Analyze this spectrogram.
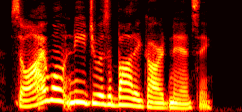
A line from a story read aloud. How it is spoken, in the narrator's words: Laughingly, the lawyer added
